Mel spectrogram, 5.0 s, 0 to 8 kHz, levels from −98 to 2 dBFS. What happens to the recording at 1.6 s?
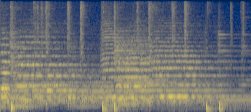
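Sound cut by the noise suppressor, from 1.51 to 2.0 s: the suppressor judges this stretch to be noise and pulls it down by up to about 4 dB, for a total of roughly four tenths of a second. Held or decaying parts sink and their tails shorten, while sharper onsets come through.

That dip sits within a wider problem present all the way through: a noise suppressor applied to music or sounds. A speech-tuned suppressor treats steady tones and ambience as noise, so levels swing by roughly 5 dB and the sound pumps and thins.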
